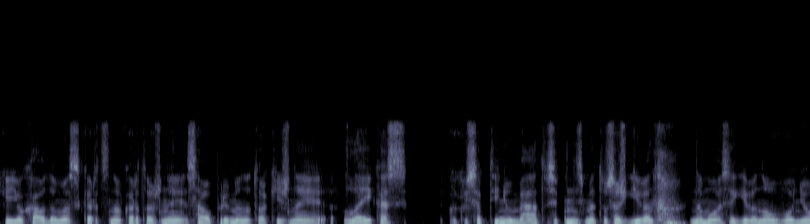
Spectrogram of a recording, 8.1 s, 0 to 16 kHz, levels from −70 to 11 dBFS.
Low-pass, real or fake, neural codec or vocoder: 7.2 kHz; real; none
